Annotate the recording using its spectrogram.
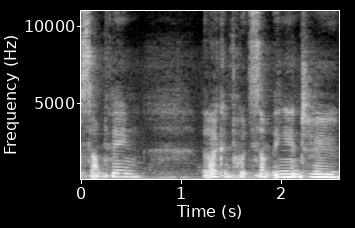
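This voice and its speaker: With vocal fry and very wide pitch swings, a woman talks at a moderate pace and a fairly low pitch. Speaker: amateur artist, channel owner. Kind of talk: casual vlog chat. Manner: soft-spoken; halting, many fillers. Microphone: no microphone, camera mic.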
